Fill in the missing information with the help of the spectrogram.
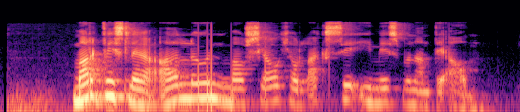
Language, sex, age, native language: Icelandic, female, 60-69, Icelandic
